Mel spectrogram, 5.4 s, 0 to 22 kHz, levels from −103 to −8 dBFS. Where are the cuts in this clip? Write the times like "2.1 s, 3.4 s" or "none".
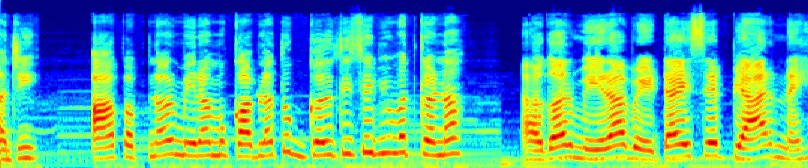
3.3 s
